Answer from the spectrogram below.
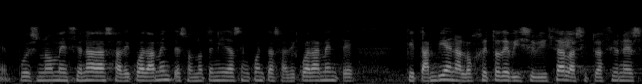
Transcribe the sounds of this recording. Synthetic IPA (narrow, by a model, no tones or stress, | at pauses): pwe̞zno̞mẽ̞n̟θjo̞naðasaðe̞kwaðamẽ̞nt̪e̞sono̞t̪e̞nið̞ase̞ŋkwe̞nt̪asaðe̞kwaðamẽ̞nt̪e̞ | ke̞t̪ambje̞nalo̞βxe̞t̪oðe̞β̞isiβiliθaɾlasːit̪waθjo̞ne̞s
